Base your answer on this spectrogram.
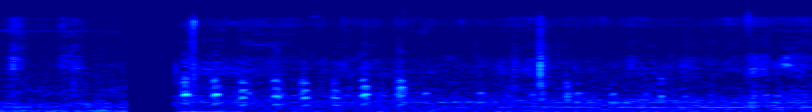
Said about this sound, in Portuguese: As galinhas aí.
